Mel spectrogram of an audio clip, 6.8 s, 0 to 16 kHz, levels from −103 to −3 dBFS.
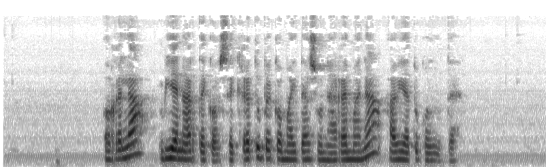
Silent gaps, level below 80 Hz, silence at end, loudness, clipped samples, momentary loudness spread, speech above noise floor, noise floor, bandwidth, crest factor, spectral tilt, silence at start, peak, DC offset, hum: none; -60 dBFS; 1.1 s; -23 LUFS; under 0.1%; 12 LU; 36 dB; -59 dBFS; 11.5 kHz; 20 dB; -6 dB/octave; 1.3 s; -4 dBFS; under 0.1%; none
